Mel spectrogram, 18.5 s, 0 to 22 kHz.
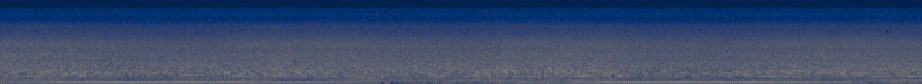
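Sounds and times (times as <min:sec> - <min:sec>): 
oscillating fan whirring: 0:00.0 - 0:18.4.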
